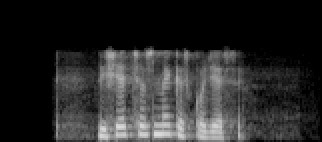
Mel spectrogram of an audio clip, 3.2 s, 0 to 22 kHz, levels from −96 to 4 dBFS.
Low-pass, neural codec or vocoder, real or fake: 5.4 kHz; none; real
